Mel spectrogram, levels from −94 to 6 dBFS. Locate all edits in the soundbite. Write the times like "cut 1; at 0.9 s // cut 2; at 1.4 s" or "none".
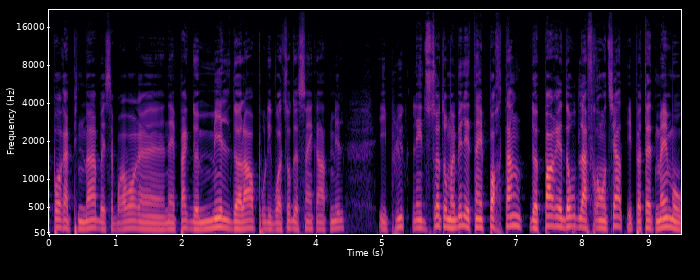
cut 1; at 5.3 s // cut 2; at 8.6 s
